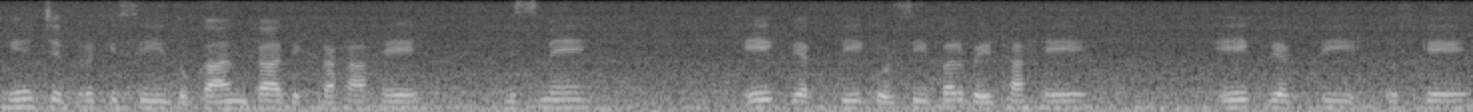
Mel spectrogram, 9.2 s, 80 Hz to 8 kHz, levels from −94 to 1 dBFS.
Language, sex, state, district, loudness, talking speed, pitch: Hindi, female, Uttar Pradesh, Deoria, -29 LUFS, 125 wpm, 145 Hz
